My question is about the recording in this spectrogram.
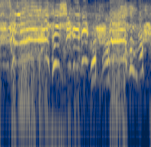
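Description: A man laughing loudly in rapid, high-pitched shrieks.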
